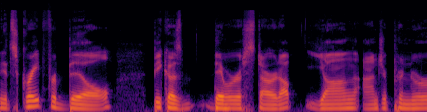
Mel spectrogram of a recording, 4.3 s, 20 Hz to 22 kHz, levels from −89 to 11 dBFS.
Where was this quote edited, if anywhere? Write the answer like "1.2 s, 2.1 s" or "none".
none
